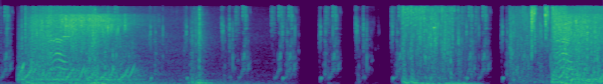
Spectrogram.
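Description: Video game sound effects pop and splat in quick bursts.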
